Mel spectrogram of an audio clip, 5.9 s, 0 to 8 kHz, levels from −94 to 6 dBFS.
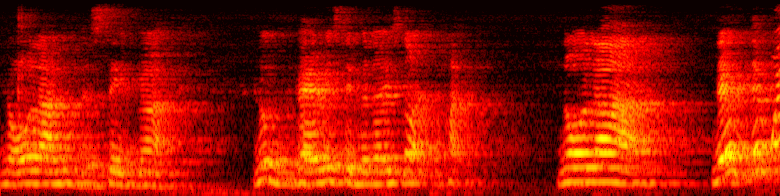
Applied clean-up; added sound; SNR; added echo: none; none; none; reverberation time 1.0 s.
